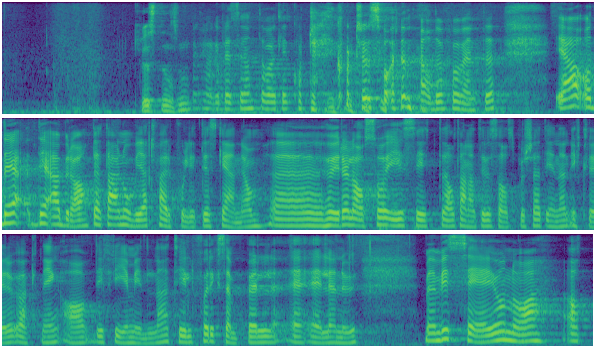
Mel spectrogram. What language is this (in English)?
Norwegian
